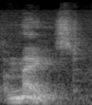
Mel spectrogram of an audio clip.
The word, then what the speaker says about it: amazed: especially with past participles take a word like amazed then Shakespeare when he used that usually used it as two syllables amazed but when he needed to fill out the meter he turned it into three syllables twice B or C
